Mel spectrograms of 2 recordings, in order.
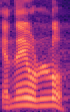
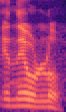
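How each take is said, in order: No difference in how they are said.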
